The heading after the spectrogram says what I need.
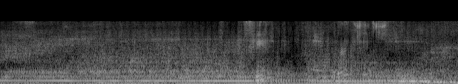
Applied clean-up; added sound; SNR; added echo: neural separator model SepFormer DNS4.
